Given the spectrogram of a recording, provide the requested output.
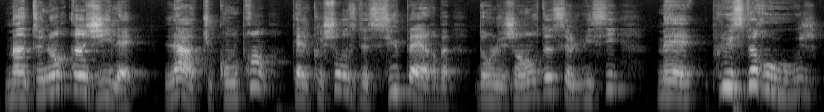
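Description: A woman voicing a bashful, mild-mannered bachelor in an audiobook reading, dropping her voice lower for him. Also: lively intonation, takes it slowly. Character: bashful middle-aged bachelor man.

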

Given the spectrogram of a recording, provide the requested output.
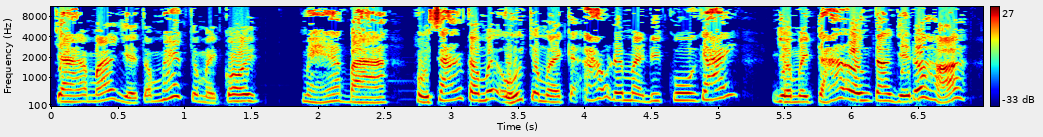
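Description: A man voicing a foul-mouthed, shrill teenage village girl who screeches curses and fast threats. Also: animated, dry recording. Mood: furious.

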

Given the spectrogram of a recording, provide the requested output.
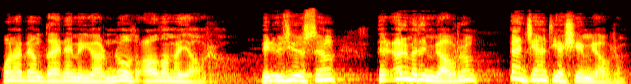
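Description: A man's voice: high voice, expressive, fast, big-room sound. A man voicing the spirit of a martyred father who speaks tenderly to his child and keeps calling him "my child.". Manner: tender, pleading, repeats "my child". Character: dead martyr father, gentle and loving.

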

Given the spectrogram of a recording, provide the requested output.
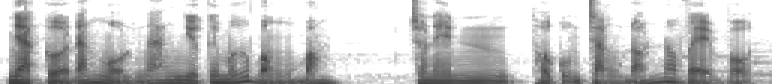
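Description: A man narrating a ghost story in a measured, expressive way. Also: sits low.

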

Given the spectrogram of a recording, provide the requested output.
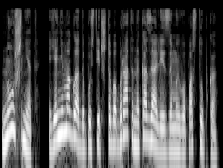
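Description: A man's voice: on the high side, expressive, brisk, darkish tone, no room sound, studio quality, voice pushed up, lightly acted. A man voicing an impulsive young woman, the story's heroine, who blurts things out in a raised voice. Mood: self-reproachful. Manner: blurting, breathless pleading.

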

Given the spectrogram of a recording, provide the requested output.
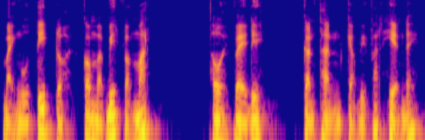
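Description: A man voicing a sharp-tongued scolding mistress. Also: deep voice, normal speed, no room sound. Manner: scolding, commanding.

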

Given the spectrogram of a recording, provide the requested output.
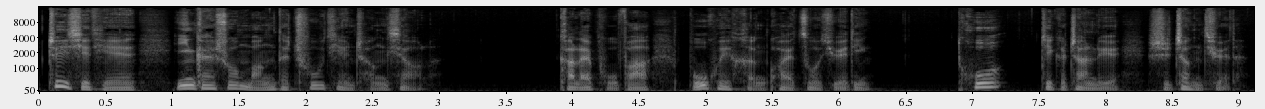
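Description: A man narrating a novel for a radio audiobook with an expressive, fluid storytelling manner, recorded on a close studio mic. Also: sits low, dry recording.

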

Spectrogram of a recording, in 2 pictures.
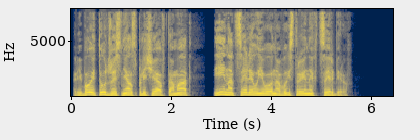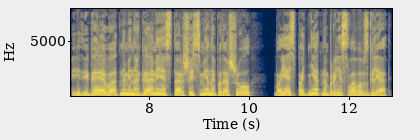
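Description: A man reading an audiobook aloud in a dramatic, expressive narrating voice. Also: mid-range voice, measured pace, dry recording, dull audio. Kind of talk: scripted narration.

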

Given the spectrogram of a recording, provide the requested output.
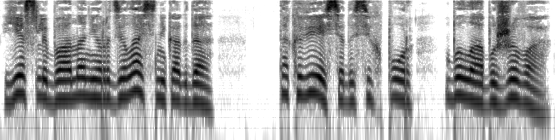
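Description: A woman reading a fantasy audiobook in steady, measured narration. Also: mid-range voice, no room sound, clean studio sound. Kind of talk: scripted narration.

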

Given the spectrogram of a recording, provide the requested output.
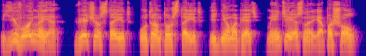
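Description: A man's voice: medium pitch, expressive, unhurried, mellow. A man reading an audiobook and voicing a nervous, evasive older village man with folksy rural speech.

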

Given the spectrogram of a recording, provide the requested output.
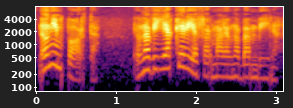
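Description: A woman's voice: mid-range voice, very animated, a little fast, bright, forceful tone, heavily acted. A woman reading aloud, voicing an earnest little boy who reproaches the others with an innocent air.

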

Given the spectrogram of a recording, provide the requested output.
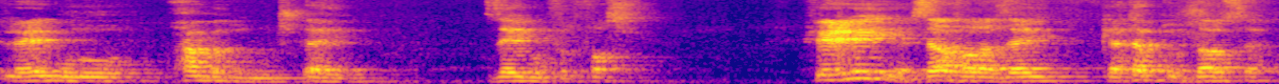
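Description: Male grammar teacher, thirties, high voice, keeps quizzing the class, recorded from a distance in a very echoey room. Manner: quizzing students, repeating terms with rising questions.

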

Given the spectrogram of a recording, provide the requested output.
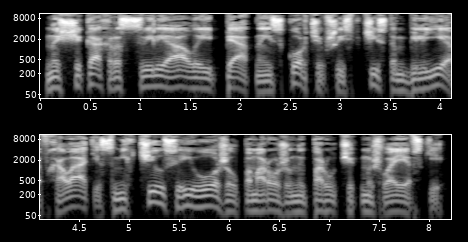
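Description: Very deep-voiced male audiobook narrator. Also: normal speed, hardly any pauses, no echo, clean studio sound. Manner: expressive, literary reading. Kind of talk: audiobook narration of a classic novel.

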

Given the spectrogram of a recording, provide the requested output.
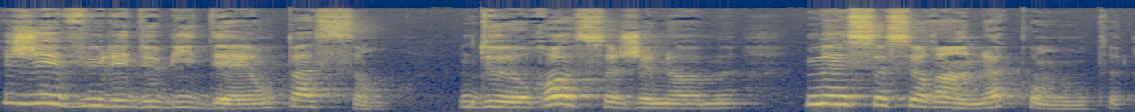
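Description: A woman's voice: lowish voice, sing-song, takes it slowly, a little mellow. A woman reading the part of a sly, wheedling little middle-aged clothes dealer, in a roomy home recording. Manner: wheedling, waddling merchant.

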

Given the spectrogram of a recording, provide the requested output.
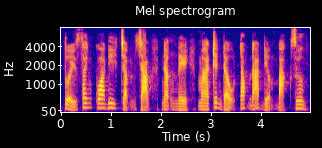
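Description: A man voicing an aging noble lady who laments old guilt in long, drawn-out cries, on a dull lo-fi recording. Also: on the low side, expressive, vocal fry, darkish tone, dry recording, studio quality, exaggerated voice. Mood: sorrowful.

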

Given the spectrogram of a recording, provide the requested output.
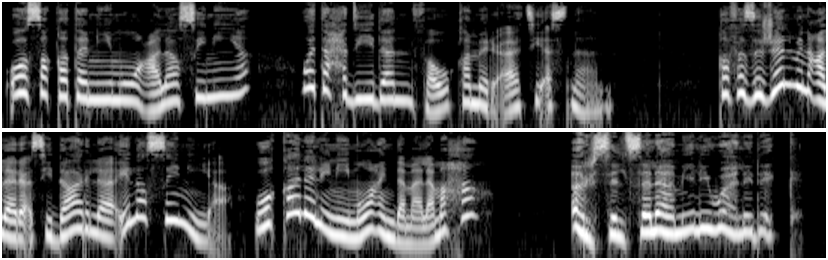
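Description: A woman narrating a children's storybook aloud in an expressive, lively way. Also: high-pitched, moderate pace, dry recording, clean studio sound.

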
